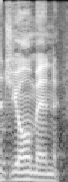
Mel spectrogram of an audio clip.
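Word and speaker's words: Demin: By the way, I watched 2 separate videos of Yegor Joman educating people how to pronounce his last name, first at BYU and then with the Nets, and they were different pronunciations. One was Demon or Demon, and one was Joman, and I'm going Joman because that was the Nets one.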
